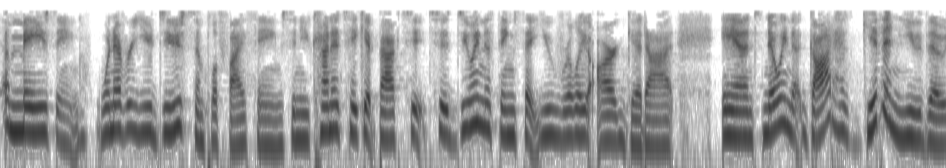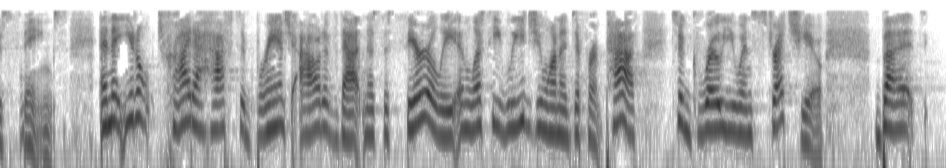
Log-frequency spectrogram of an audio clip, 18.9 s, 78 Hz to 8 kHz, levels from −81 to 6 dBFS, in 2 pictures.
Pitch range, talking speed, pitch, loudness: 180-235 Hz, 195 wpm, 205 Hz, -21 LUFS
